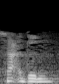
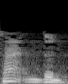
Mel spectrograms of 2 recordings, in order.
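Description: First: The name is said as Sa'dun, with ending. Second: The same.

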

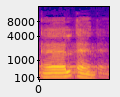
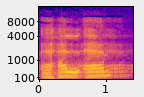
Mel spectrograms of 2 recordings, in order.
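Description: First: The second hamza becomes a short plain a. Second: The second hamza becomes a clear h sound. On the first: "أن تبدل ألف خالصة هكذا مع القصر" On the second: "أن تبدل الهمزة المسهلة هاء خالصة هكذا"

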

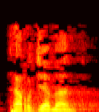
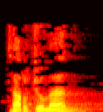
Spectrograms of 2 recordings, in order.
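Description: First: The first two vowels are not a then u. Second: The first two vowels are a then u. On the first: "ويجوز أن تقول ترجمان أو ترجمان" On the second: "وأجود ذلك الأول، ترجمان بالفتح ثم الضم"

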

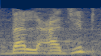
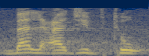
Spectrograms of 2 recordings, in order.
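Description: First: The verb ends with an 'a' vowel, 'ajibta'. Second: The verb ends with a 'u' vowel, 'ajibtu'. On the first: The person addressed is the one who wonders. "وقرأ بقية القراء بالفتح" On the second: The speaker himself is the one who wonders. "قرأ حمزة والكسائي بالضم"

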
